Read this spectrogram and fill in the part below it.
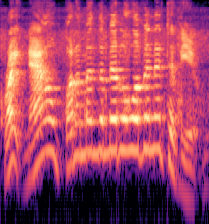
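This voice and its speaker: A man playing a short-tempered, wisecracking talk show host in an old-time radio drama, fast-talking in theatrical period slang. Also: very high-pitched, very animated, noisy background. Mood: polished, irritated.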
